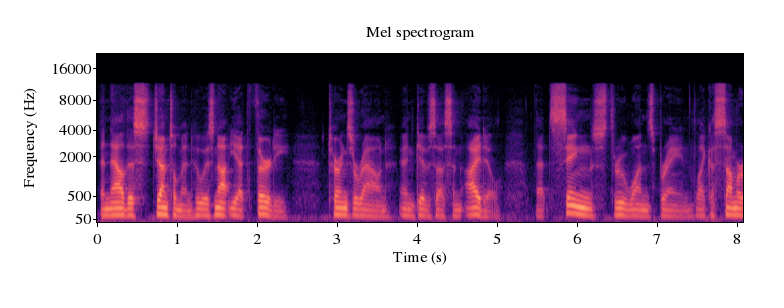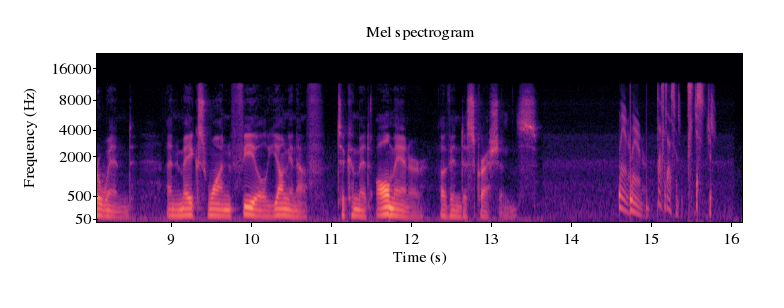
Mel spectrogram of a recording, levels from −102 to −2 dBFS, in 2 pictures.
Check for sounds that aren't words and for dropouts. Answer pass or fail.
fail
